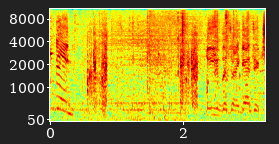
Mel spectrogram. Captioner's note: walkie-talkie feedbacks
